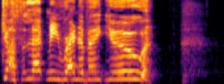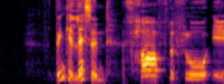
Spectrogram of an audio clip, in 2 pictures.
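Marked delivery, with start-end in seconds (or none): 0.0-2.2 shrill, very high top-of-the-lungs yell. Retelling shouting at a beam that wouldn't go in: retelling a shout at full voice. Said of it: "I just shouted at the top of my voice".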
